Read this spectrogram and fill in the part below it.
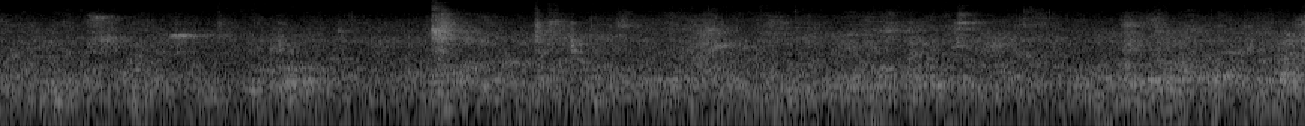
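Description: A crowd murmurs indistinctly in the distance in a large echoing indoor space.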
